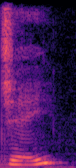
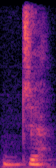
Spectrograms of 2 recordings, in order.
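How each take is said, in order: First: The letter is said as its alphabet name. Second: The letter is said as its short reading sound. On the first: The speaker calls it wrong. "c'est pas J comme on dit dans l'alphabet normalement" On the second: The speaker calls it right. "c'est J"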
